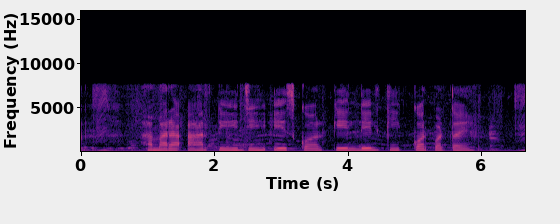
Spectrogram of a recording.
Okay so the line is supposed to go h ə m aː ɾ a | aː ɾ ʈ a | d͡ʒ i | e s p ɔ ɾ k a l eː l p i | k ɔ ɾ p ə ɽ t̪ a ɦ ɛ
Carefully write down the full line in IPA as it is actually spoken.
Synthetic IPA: h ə m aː ɾ a | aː ɾ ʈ i | d͡ʒ i | e s k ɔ ɾ k e l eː l k i | k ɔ ɾ p ə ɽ t̪ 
